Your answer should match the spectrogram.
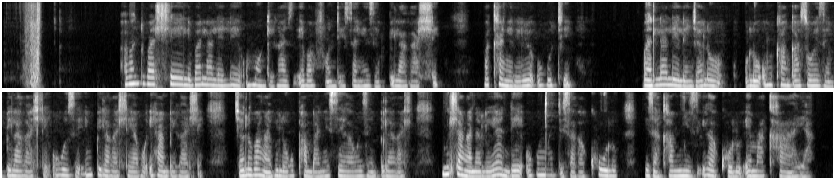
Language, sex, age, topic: North Ndebele, female, 36-49, health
